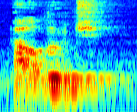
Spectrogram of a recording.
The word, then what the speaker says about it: Palucci: So, and I'm sorry, how do you say your last name? Is it Palucci? Palucci. Palucci, okay.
